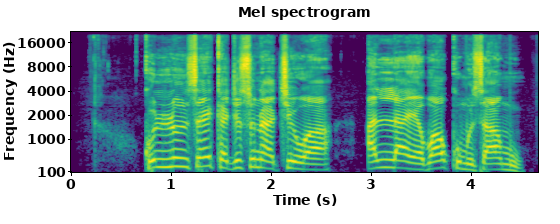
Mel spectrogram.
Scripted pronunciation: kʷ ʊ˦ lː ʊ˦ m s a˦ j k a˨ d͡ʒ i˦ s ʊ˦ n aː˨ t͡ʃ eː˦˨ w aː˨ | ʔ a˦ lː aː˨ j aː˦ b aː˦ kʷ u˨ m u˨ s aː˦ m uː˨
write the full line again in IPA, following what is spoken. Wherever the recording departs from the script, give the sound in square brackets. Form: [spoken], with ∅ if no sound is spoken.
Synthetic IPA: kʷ ʊ˦ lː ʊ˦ [n] s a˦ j k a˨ d͡ʒ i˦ s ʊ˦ n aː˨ t͡ʃ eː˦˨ w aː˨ | ʔ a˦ lː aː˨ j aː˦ b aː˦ kʷ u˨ m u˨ s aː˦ m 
